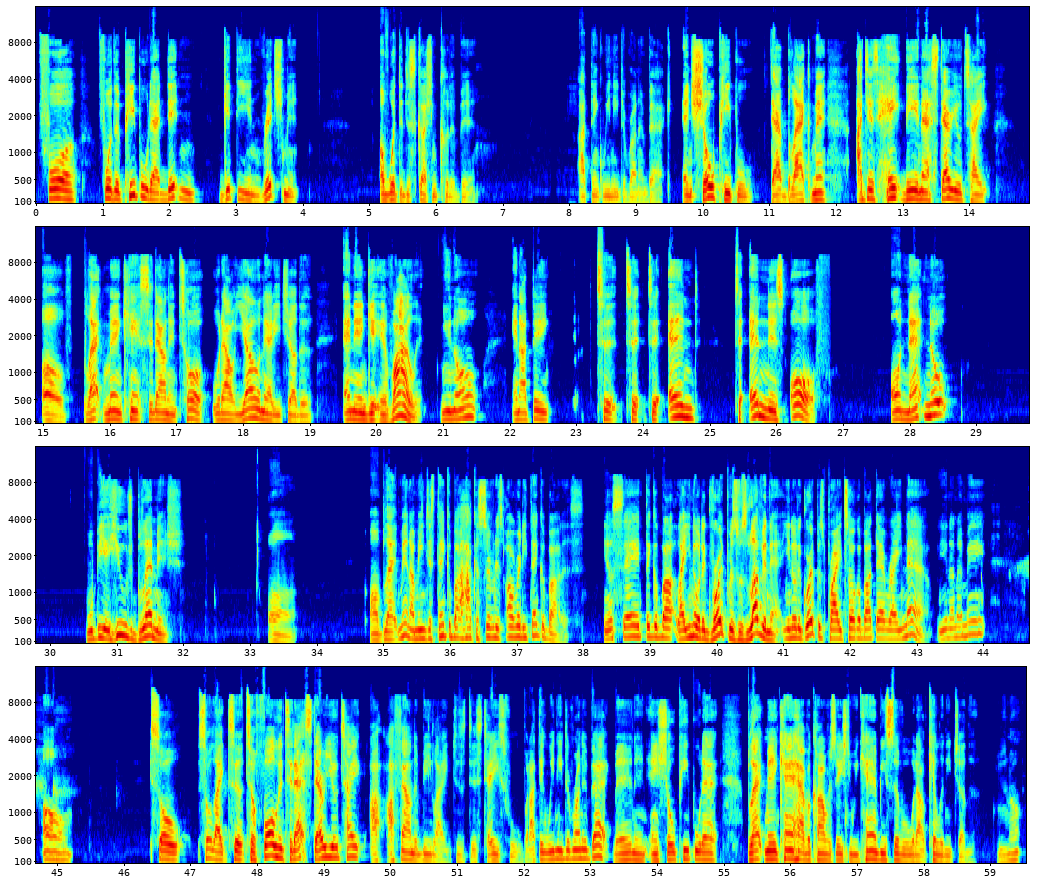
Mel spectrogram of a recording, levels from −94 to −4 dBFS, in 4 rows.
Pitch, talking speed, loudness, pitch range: 145 Hz, 170 wpm, -19 LUFS, 120-175 Hz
